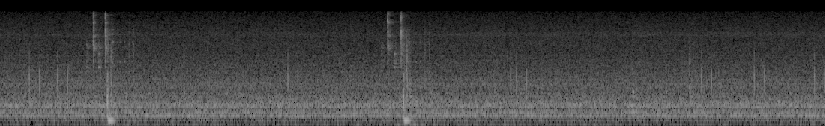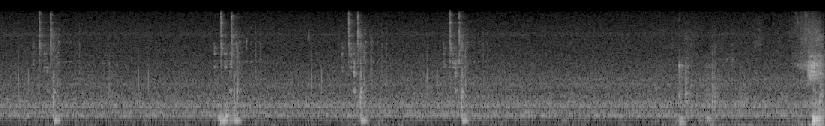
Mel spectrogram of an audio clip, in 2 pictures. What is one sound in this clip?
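Short game menu clicks sound now and then.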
